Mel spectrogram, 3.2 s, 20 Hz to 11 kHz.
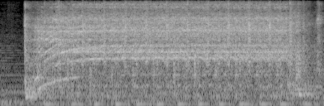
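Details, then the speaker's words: Craftsman ZTS7500 zero-turn, Kohler Courage engine, spark plug removed (wet with carb cleaner); even fast whir rising to steady speed with no compression pulses; engine spins freely, has spark; owner suspects compression release issue in valve train. "The engine should be able to spin over pretty easily now with no compression, hopefully."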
